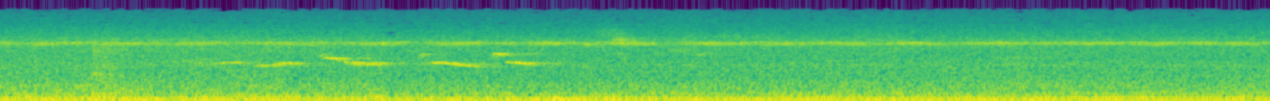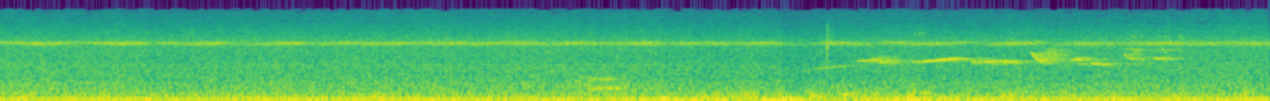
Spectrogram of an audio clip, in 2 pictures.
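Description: Small birds chirping in two short bursts, about a second in and again near the end, over a steady low rumble and a constant high-pitched whine.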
